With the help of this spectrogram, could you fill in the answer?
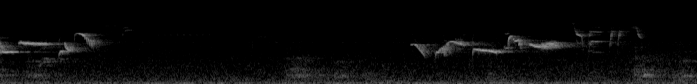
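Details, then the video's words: Two phrases from a male European greenfinch: sliding, whistled twitters open the recording, a pause follows, then a longer run of rapid chirping notes that swoop up and down. "Verdone maschio !!"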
